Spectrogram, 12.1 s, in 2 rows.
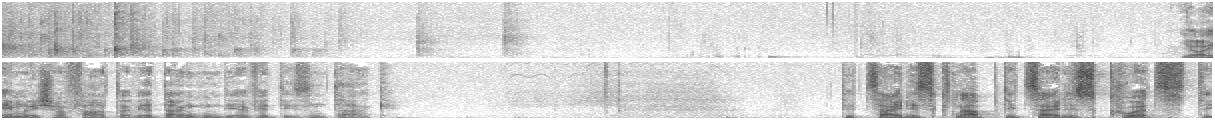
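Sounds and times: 
scattered hand claps from a group in a quiet room: 0.0s - 2.7s
speech: 5.9s - 8.1s, 10.2s - 12.1s.

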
